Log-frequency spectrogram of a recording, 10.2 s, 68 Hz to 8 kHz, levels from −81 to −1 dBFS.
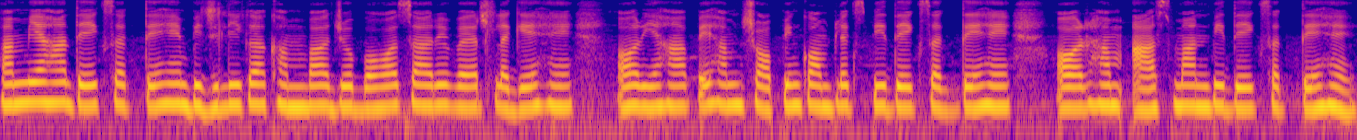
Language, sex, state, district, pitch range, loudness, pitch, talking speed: Hindi, female, Chhattisgarh, Raipur, 210-225 Hz, -15 LUFS, 215 Hz, 180 wpm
